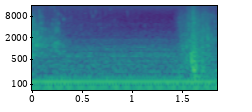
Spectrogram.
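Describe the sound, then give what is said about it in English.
Faint water sloshing over a low steady hum as a person steps into warm, fragrant bath water and eases fully into the tub, with one brief, slightly louder splash near the end. No voices. “Your feet descend into the warm and fragrant water before you ease yourself completely into the tub.”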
